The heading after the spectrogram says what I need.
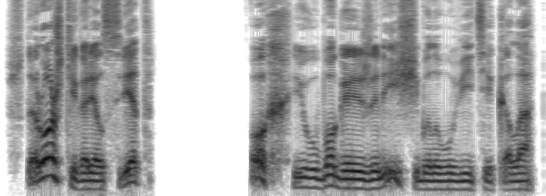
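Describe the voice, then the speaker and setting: A man narrates a crime novel with a low, even voice. The sound is dry and close, with no room around it. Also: normal speed, creaky, dry recording. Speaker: audiobook narrator. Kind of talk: scripted narration.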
